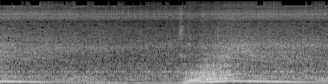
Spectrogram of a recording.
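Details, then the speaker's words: Peugeot 205 GTI petrol engine that would not start from cold, idling steadily and revving cleanly with the idle control valve unplugged. A wiring fault (missing earth) in the idle control valve circuit shuts the engine down when it is connected. "it sounds fit as a butcher's dog until this is our idle control valve"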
